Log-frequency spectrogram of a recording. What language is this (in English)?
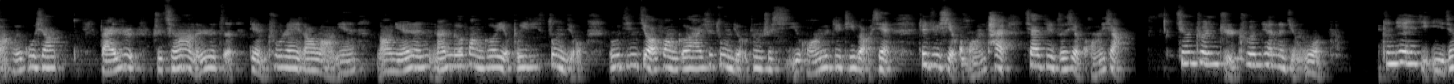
Chinese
